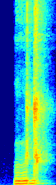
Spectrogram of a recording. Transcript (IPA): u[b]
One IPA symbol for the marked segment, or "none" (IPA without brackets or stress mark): d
